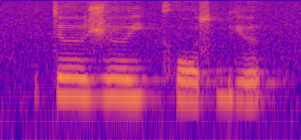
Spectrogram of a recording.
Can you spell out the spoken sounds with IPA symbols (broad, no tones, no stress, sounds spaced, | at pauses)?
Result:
t ɘː ʒ ɘː j kʰ o s bʲ ɘ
